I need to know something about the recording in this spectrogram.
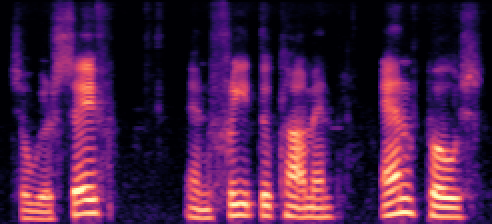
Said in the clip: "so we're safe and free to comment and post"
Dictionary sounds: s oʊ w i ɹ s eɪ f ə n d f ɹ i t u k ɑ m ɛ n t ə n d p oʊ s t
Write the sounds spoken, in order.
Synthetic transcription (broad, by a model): s oʊ w i ɹ s eɪ f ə n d f ɹ i t u k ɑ m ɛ n ə n p oʊ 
